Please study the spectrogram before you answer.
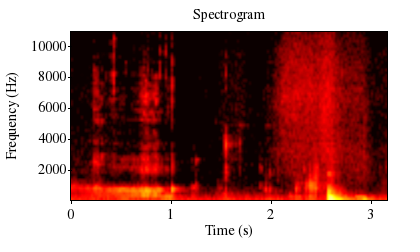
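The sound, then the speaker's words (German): A big sip of tea: a short, wet gulping mouth sound stands out near the end after a quiet stretch with faint rustling. “So, darauf musste ich jetzt erstmal einen großen Schluck vom Tee nehmen.”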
